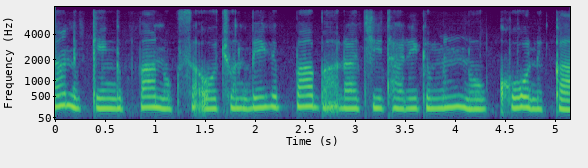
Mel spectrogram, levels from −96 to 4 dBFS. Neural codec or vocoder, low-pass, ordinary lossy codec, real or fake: vocoder, 22.05 kHz, 80 mel bands, HiFi-GAN; 7.2 kHz; none; fake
